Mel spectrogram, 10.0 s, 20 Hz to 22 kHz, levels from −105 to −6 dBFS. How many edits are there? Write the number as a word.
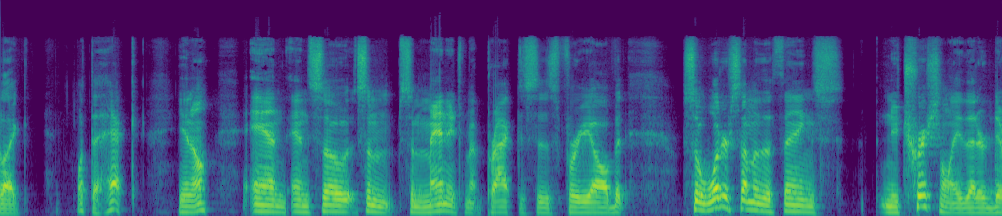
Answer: two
